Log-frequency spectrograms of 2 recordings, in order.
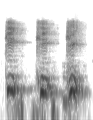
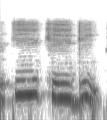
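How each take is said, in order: First: की, खी, घी said short, one by one; pronunciation demo. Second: की, खी, घी with long drawn-out ee; long vowel demo. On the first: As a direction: give की, खी, घी each a short, separate vowel. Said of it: "मेरे उच्चारण को सुनिए". (की, खी, घी छोटी मात्रा में, अलग-अलग) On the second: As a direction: stretch the vowel in की, खी, घी, softly. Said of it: "बड़ी ई की मात्रा में भी अगर हम उच्चारण करें". (की, खी, घी लंबी ई खींचकर) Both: Shown as a demonstration.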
